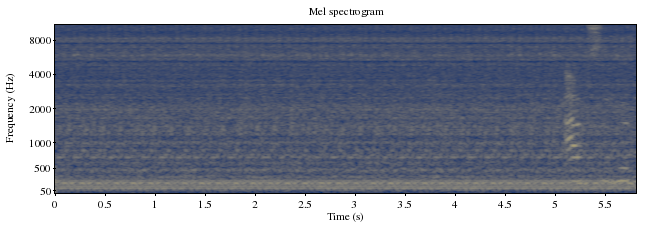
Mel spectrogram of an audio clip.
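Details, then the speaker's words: Nissan Navara V9X 3.0 dCi diesel after replacing the crankshaft pulley (harmonic balancer) that rattled on its metal sleeve with AC on: steady even idle, smooth low beat, no rattle or clicking with AC on; fixed. "no noise Zer Z zero noise made as you guys can see right now no more noise when the AC is on so fixed"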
